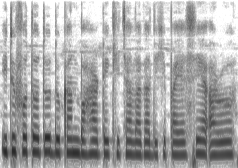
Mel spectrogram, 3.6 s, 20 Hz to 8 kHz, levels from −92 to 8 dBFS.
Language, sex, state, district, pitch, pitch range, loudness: Nagamese, female, Nagaland, Kohima, 190 Hz, 180-205 Hz, -19 LUFS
